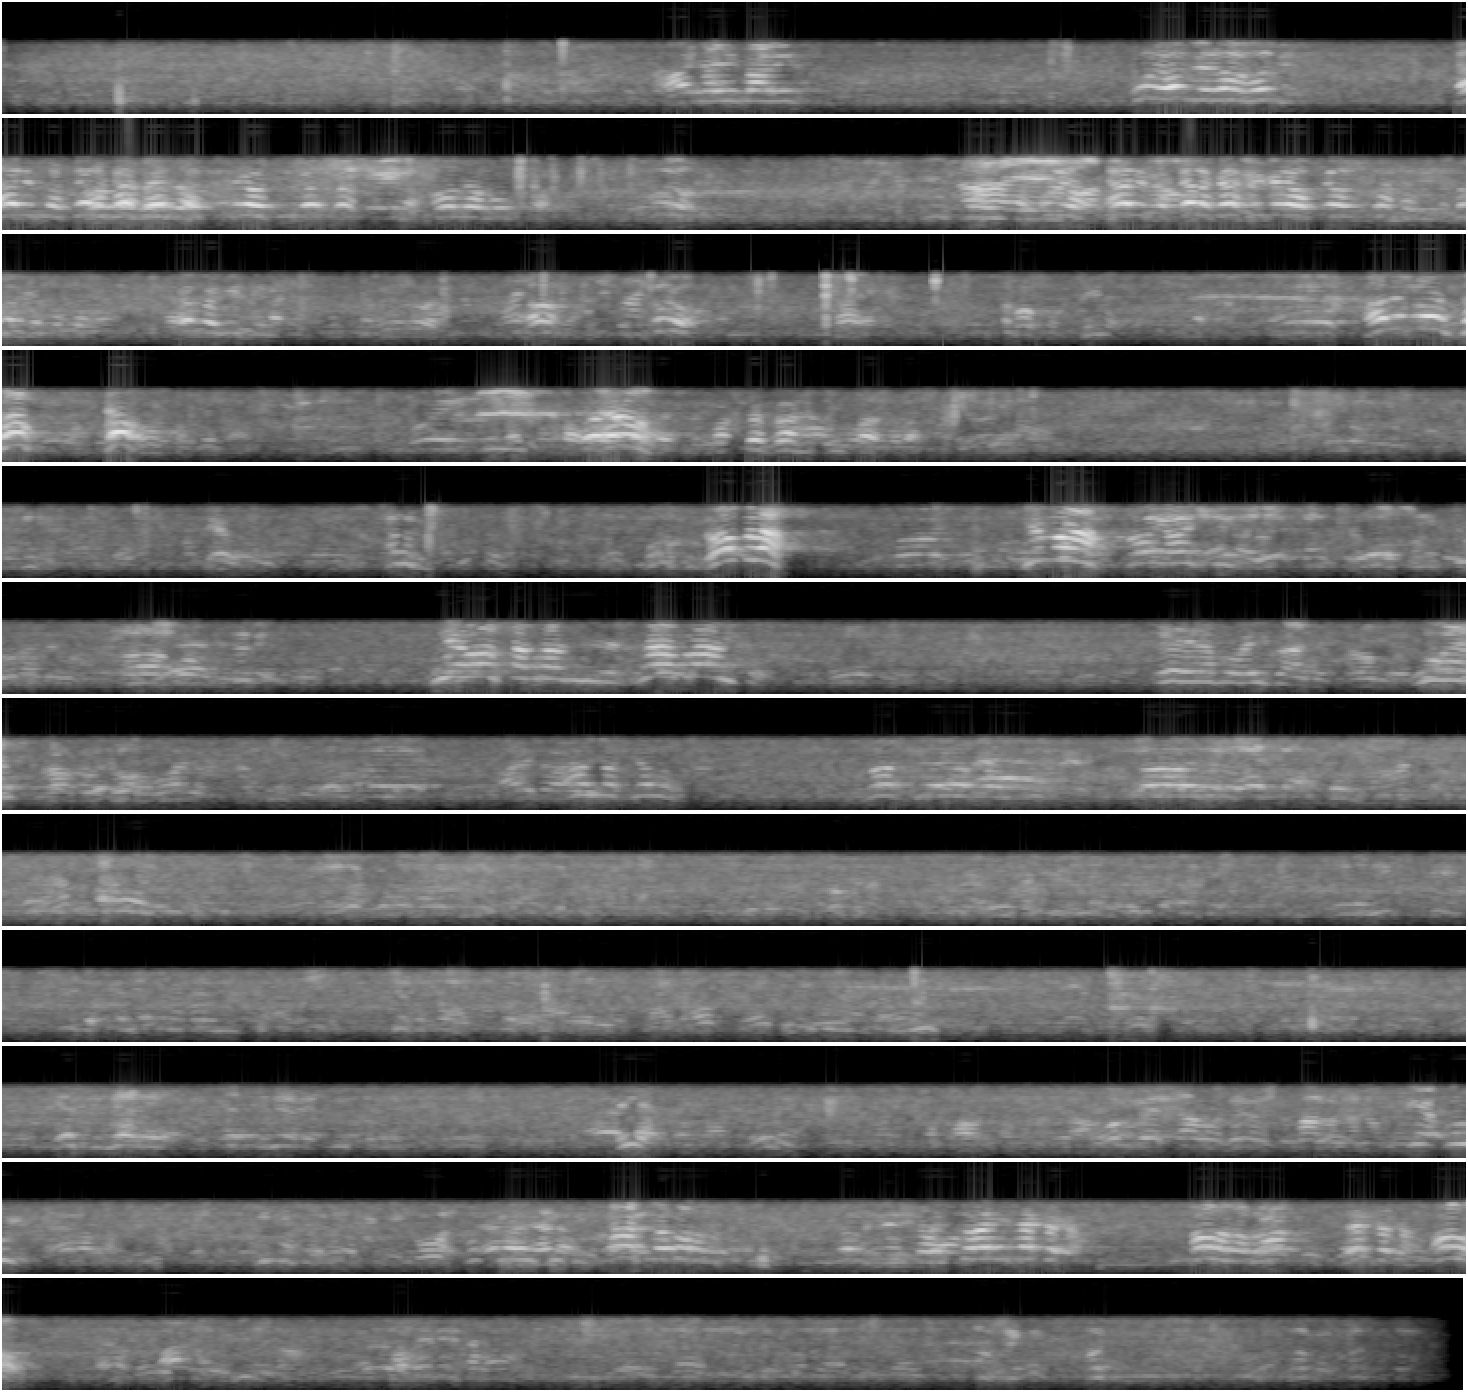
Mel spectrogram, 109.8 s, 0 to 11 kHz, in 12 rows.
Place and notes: Zickenplatz im Dezember
Zickenplatz, 03.12.07 around 05:00 pm.
The turkish boccia-players on the Zickenplatz won't be stopped from playing by the early darkness and have to replace the lack of sight with a lot of shouting and hollering.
